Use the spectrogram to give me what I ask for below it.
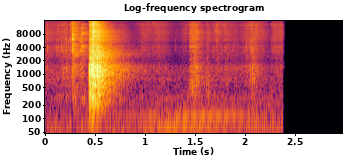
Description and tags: Wrapping, packaging and protecting are arts integral to the smooth flow of goods in an era of globalized consumption n production. Bubble wrap is not bubble wrap; its a protective layer, a thin filament to ensure satisfaction in consumption and the smooth continuation of the social.
Popping Bubbly is the sound of bursting the immunological layer. It was recorded with a Tascam DR100mkii. It's bubble wrap.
